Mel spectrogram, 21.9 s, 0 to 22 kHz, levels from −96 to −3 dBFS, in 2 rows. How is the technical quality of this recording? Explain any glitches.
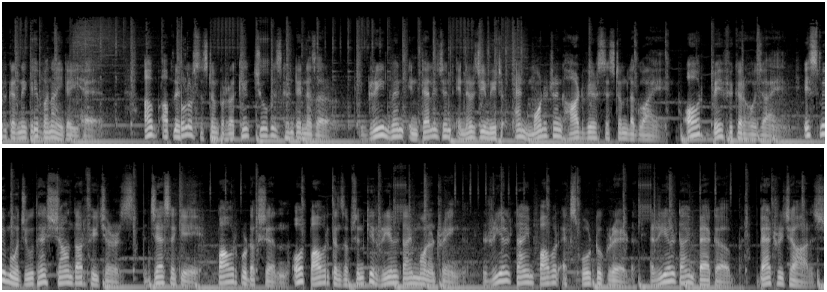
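Four glitches in the first seven seconds are most likely a dropped buffer (overrun), where the capture software fell behind and the hardware overwrote audio it had not yet collected. At 0.43, 2.39, 4.69 and 6.66 s, a short chunk is missing, roughly a tenth of a second at 0.43 and 4.69 s and closer to 150 ms at 2.39 and 6.66 s. The sound on either side is joined directly with no gap, so each one is heard as a sudden jump forward.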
